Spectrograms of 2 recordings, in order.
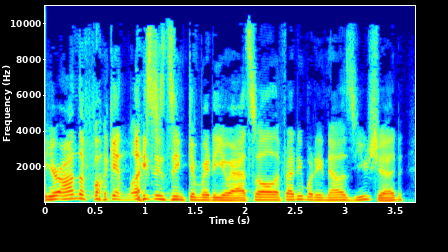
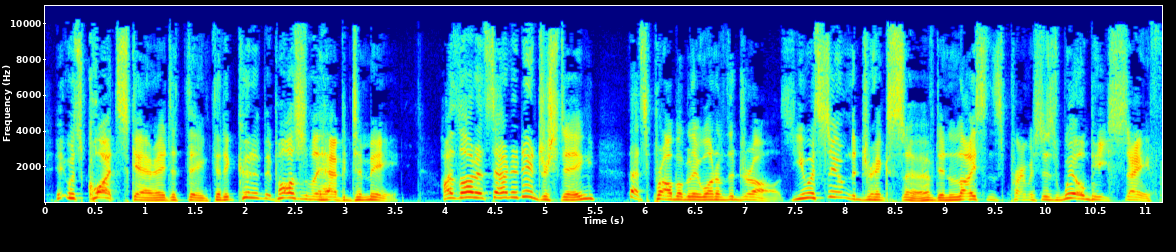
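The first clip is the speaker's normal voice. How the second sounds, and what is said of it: Put-on English accent. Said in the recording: “I'm shifting into an English accent midstream, if you haven't noticed. ... It's a good job, though.”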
